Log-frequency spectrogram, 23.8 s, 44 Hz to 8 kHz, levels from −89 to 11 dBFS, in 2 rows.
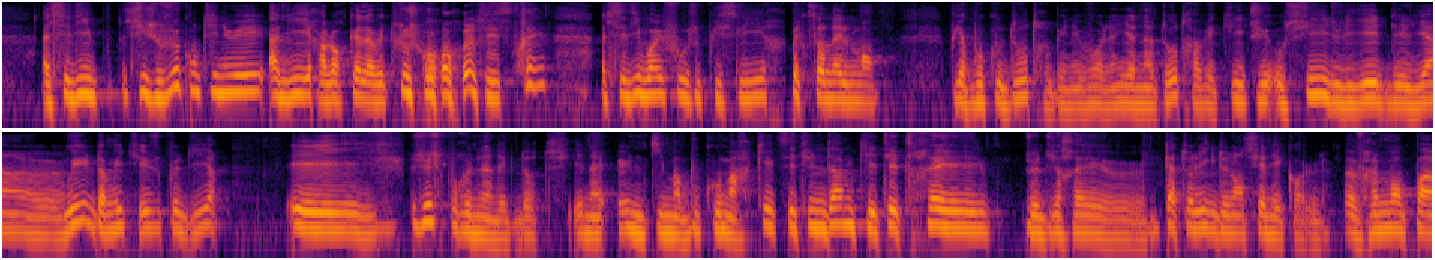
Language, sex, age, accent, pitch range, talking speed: French, male, 50-69, French, 135-180 Hz, 200 wpm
